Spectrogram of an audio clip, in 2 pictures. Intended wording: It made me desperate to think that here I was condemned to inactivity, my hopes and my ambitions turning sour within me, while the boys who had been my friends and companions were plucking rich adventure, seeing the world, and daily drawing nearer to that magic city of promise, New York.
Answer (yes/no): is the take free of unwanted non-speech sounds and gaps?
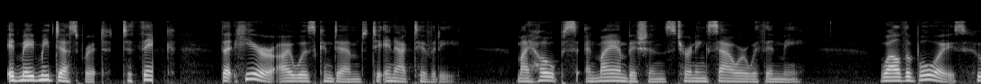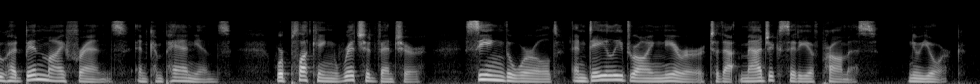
no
